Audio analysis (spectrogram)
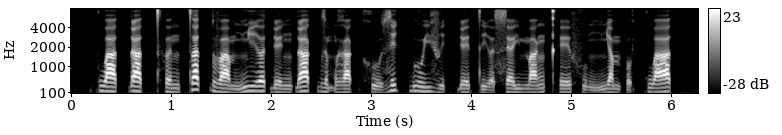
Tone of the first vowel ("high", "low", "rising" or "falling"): low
